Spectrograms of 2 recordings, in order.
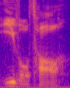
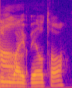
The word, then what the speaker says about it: Yveltal: It's kind of like Eviltal. It's kind of an awkward name to Well, say. even Eviltal. Don't you mean Yveltal?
